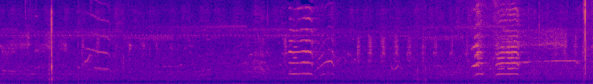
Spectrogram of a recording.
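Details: Buff-banded rail at Deception Bay, south-east Queensland, Australia, giving two brief bursts of harsh, nasal, squeaky notes about two seconds apart, over a steady low rumble with a couple of sharp clicks.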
